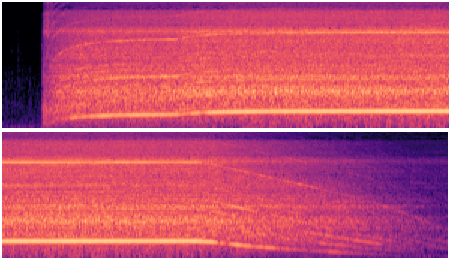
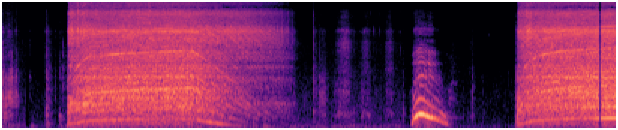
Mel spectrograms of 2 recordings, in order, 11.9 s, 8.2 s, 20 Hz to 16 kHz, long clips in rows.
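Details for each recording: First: 20-year-old Oreck XL2800 vacuum motor after bearing repack and carbon brush seating with a seating stone: it spins up to a steady, clean whine, holds evenly, then winds down smoothly with no rattle or grind. Normal motor run. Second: 20-year-old Oreck XL2800 vacuum motor after teardown and bearing repack: it winds up to a high whine and coasts down with a rough, buzzy edge. The carbon brushes are not seating on the commutator.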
